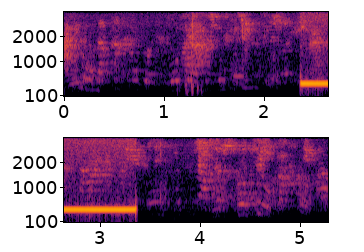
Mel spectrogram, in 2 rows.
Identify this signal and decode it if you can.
Ringback tone (Europe, 425 Hz), with speech.
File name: out- -2007- - - .49726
